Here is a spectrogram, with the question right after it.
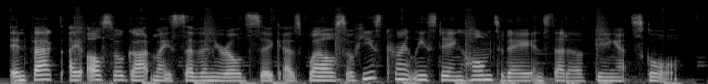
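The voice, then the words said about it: Sick, strange funky-sounding voice. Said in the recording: “my voice sounds a little bit strange and funky, sorry about that, I am sick”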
